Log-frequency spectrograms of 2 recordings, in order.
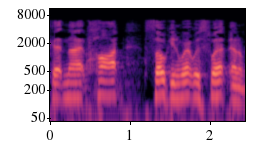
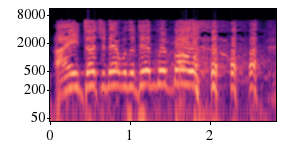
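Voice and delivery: higher, louder, slow mock-folksy voice; friend's wry reply; 8 semitones higher, 8 dB louder than usual. Husband voicing his friend Dave refusing to touch the wound, slow and loud. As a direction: drawl it out like a teasing buddy.

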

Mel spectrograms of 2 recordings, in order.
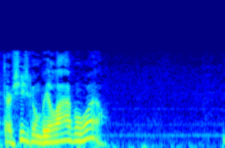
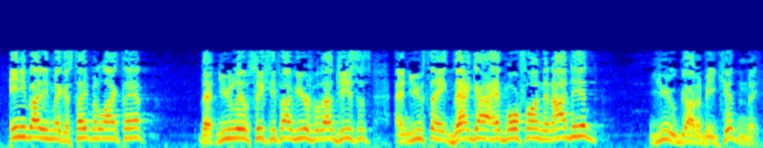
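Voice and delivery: loud, raised preaching voice; full-force preaching; 3 semitones higher, 8 dB louder than usual. Acted. Preacher driving the point home to the church, loud and raised. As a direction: preach it out hard to the back pews.

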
